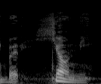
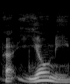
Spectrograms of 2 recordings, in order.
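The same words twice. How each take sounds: First: Hyoni with a clear breathy h before the y. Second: Yoni with a plain y and no breath before it; wrong plain y. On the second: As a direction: say yoni starting straight on y. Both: Shown as a demonstration.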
